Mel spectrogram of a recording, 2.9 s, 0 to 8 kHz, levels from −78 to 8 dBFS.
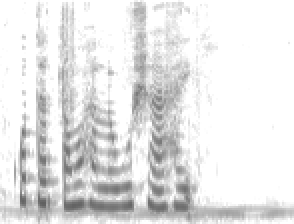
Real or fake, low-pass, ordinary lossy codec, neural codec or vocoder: real; none; none; none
